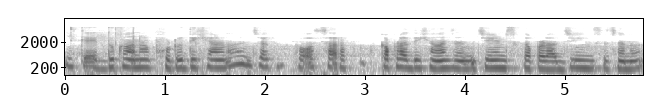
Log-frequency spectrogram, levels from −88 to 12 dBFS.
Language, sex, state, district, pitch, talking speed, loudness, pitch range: Garhwali, female, Uttarakhand, Tehri Garhwal, 205 Hz, 165 wpm, -33 LUFS, 195-215 Hz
